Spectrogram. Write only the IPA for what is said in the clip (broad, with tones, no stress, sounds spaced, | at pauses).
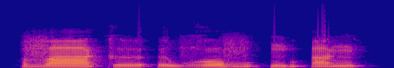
v aː˧ k ə̤ː˨˩ ʔ ə̤˨˩ w ɣ ɔ˨˦ v u˦˥ k̚ ŋ ṵ˧˨ ʔ a˨˦ ŋ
